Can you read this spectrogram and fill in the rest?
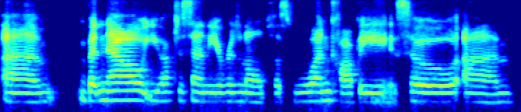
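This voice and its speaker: American woman giving a halting training talk. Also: mid-range voice, monotone. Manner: hesitant, halting, with frequent pauses and ums. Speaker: immigration lawyer giving training. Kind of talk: instructional slide presentation, semi-scripted.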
